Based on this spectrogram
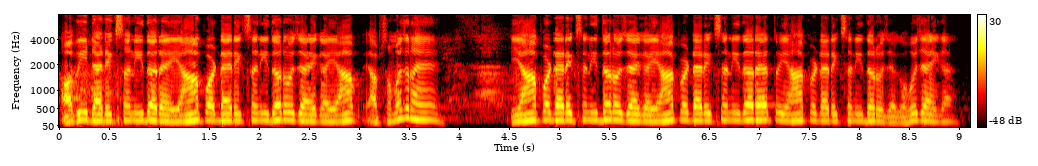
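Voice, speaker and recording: A man with a fairly high voice lectures a physics class. His throat is sore. He keeps quizzing the students, answers his own questions and teases them as he goes. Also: fairly even intonation, brisk, fairly bright tone, clear, resonant tone. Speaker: physics teacher.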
